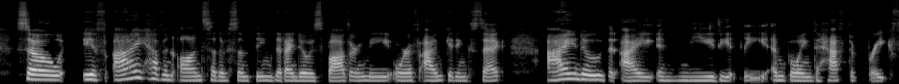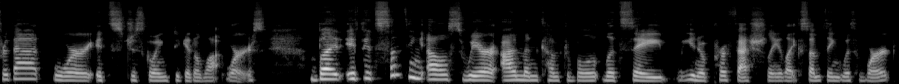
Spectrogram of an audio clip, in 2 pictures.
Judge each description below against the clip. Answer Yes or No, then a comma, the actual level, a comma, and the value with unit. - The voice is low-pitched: No, medium, 185 Hz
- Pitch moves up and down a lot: No, average, 2.9 semitones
